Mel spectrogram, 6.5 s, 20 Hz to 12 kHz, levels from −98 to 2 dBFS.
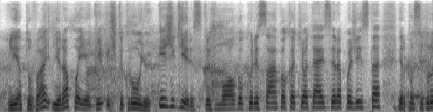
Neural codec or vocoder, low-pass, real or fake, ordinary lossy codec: autoencoder, 48 kHz, 32 numbers a frame, DAC-VAE, trained on Japanese speech; 10.8 kHz; fake; Opus, 64 kbps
